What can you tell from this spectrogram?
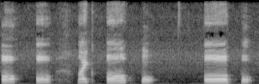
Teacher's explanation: like having a ball in your mouth your tongue gets kind of pushed back and down a little bit and the inside of your mouth is open and wide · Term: letter O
